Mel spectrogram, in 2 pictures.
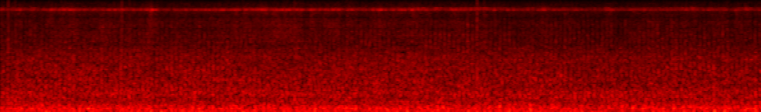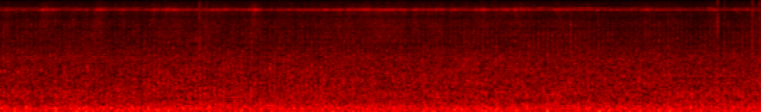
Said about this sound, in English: and in a slow hover taxi, then we're going to get out of the helicopter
